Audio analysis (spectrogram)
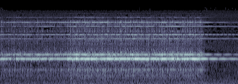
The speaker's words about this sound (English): Or that telephone ringing.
